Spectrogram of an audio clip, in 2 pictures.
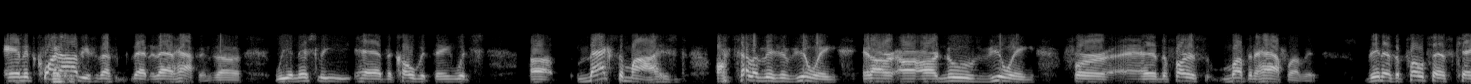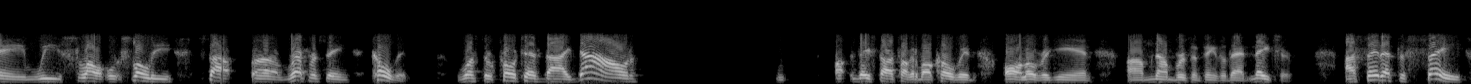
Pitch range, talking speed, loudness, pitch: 120-150 Hz, 150 wpm, -23 LUFS, 135 Hz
